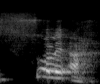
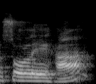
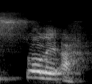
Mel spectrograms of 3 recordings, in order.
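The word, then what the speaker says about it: שולח: ini berakhir dengan gutural, maka dia menjadi soleah. Ya, saudara perhatikan cara bacanya bukan soleha. Oke. Kita sudah tahu ini dalam Ibrani 1 ya. Ya, tapi soleah. Ya, sama dengan ruah, bukan ruha kan gitu ya.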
